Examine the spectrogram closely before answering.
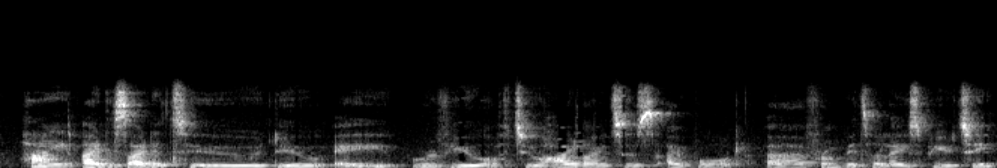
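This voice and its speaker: The speaker goes at a fairly slow pace with hardly any pauses and ordinary pitch variation, over noticeable background noise. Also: woman, fairly high pitch for a woman. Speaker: beauty vlogger. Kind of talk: product review. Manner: halting, many fillers.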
